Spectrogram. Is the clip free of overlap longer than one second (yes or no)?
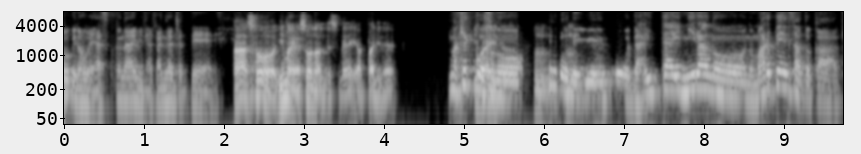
no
